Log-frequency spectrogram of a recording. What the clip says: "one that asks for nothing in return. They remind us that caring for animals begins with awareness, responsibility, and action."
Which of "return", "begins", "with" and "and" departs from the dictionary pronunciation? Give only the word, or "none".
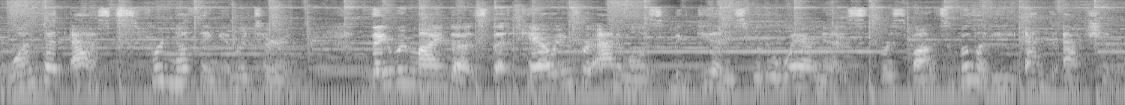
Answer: none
